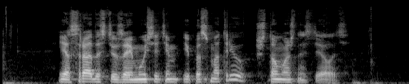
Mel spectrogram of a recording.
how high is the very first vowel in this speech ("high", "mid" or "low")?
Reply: low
